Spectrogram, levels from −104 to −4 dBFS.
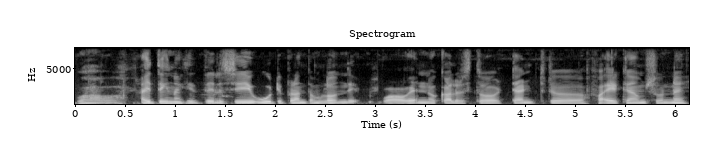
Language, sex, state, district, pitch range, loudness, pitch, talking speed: Telugu, male, Andhra Pradesh, Visakhapatnam, 115-140 Hz, -27 LUFS, 125 Hz, 135 wpm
